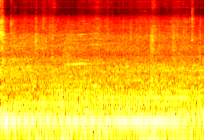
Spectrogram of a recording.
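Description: A steady low motor hum over a noisy outdoor background, fading out near the end.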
